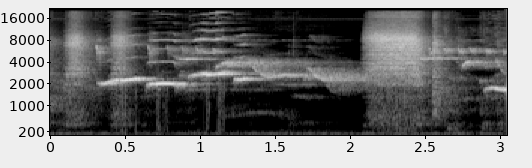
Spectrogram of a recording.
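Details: Captive-bred white-rumped shama giving bright, sliding whistles mixed with short hissing bursts over a few seconds.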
